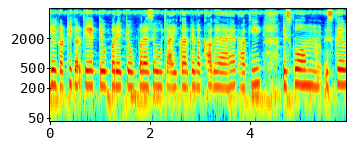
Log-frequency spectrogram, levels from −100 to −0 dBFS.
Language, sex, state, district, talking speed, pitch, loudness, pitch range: Hindi, female, Punjab, Fazilka, 210 wpm, 220 Hz, -15 LUFS, 210-225 Hz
